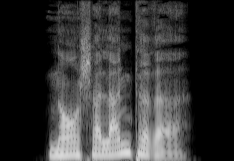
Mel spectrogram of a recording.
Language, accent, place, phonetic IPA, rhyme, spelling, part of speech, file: German, Germany, Berlin, [ˌnõʃaˈlantəʁɐ], -antəʁɐ, nonchalanterer, adjective, De-nonchalanterer.ogg
- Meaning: inflection of nonchalant: 1. strong/mixed nominative masculine singular comparative degree 2. strong genitive/dative feminine singular comparative degree 3. strong genitive plural comparative degree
